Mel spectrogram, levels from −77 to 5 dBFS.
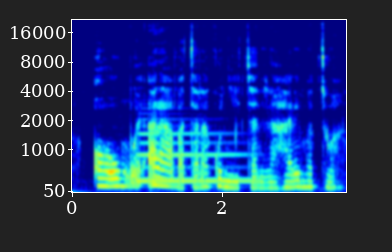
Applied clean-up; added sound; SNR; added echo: none; Wind instrument, woodwind instrument; 6 dB; none.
